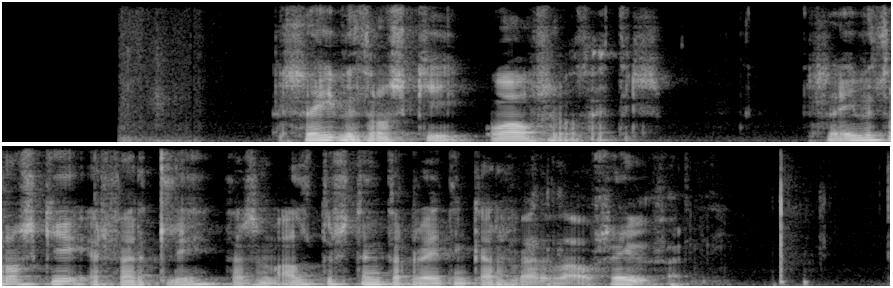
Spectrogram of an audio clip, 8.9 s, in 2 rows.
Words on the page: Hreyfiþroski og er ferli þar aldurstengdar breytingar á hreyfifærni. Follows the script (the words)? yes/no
no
